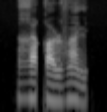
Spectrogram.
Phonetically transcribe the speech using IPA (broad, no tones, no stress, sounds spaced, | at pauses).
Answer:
ʁ i q o ɭ v ã lʲ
